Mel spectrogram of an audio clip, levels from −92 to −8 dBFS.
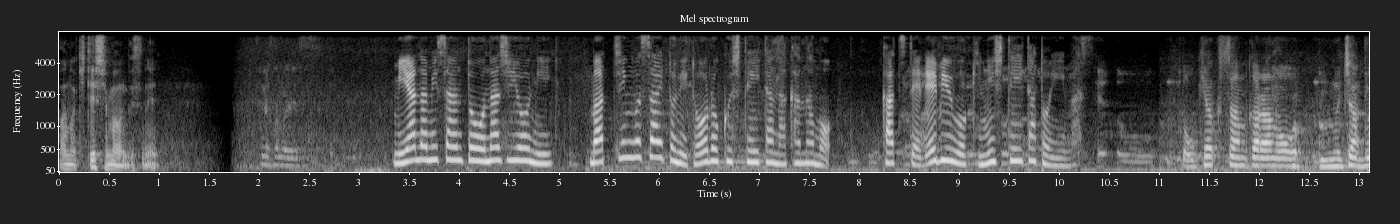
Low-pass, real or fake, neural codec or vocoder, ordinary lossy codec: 7.2 kHz; fake; codec, 16 kHz, 8 kbps, FunCodec, trained on Chinese and English, 25 frames a second; none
